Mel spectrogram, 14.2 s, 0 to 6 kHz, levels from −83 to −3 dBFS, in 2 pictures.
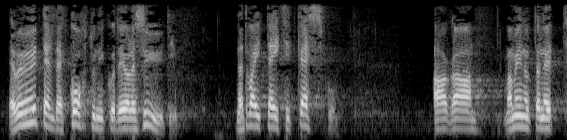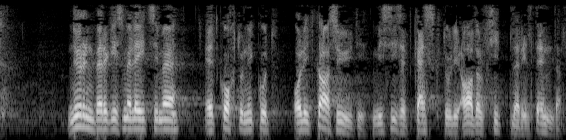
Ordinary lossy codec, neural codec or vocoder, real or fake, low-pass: none; none; real; 5.4 kHz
